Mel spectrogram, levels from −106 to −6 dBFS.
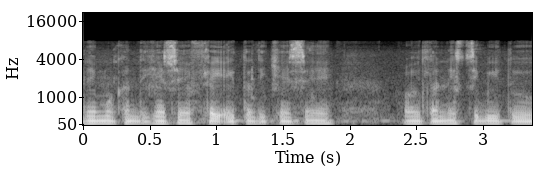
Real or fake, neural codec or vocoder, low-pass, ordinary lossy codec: real; none; none; none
